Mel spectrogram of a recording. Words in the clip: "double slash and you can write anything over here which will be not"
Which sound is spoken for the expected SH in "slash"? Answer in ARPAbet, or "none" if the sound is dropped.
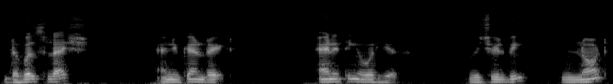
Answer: SH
